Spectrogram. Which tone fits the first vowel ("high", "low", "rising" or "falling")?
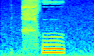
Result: falling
